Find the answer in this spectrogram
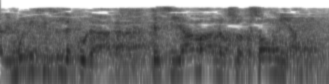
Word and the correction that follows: anosognosia: Se escribe A-N-O-S-O-G-N-O-S-I-A, anosognosia.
